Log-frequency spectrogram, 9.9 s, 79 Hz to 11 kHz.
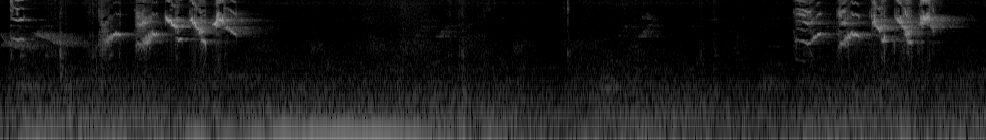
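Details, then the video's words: Nine-month-old Double-collared Seedeater, brownish (pardo) plumage, singing two short bursts of rapid, high, buzzy twittering notes about six seconds apart, with quiet low hum between phrases. "COLEIRO PARDO DE 9 MESES"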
